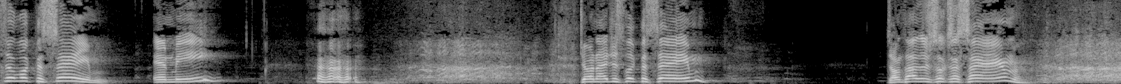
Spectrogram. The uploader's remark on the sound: Live from Canberra, Australia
